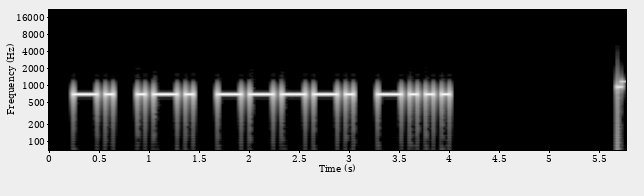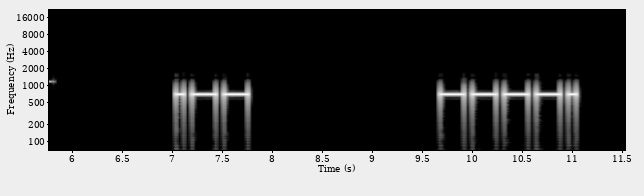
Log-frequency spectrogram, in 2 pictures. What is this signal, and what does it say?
Morse code, heard as a keyed tone, about 15 wpm, spaced as for 9 wpm, 700 Hz. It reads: NR9B W9
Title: USA Call Signs - 4 Characters - 8x Character Spacing - 15wpm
